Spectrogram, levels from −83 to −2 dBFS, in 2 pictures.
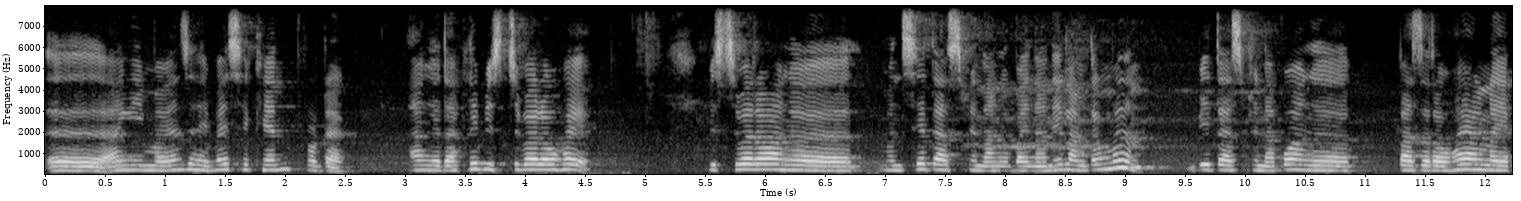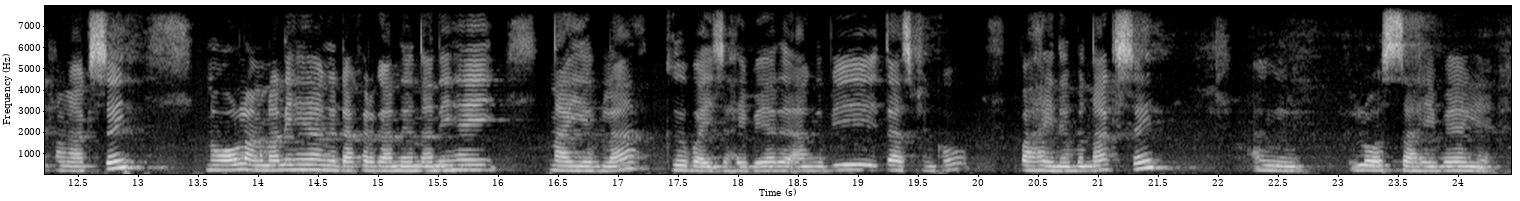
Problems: constant background noise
